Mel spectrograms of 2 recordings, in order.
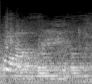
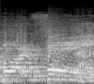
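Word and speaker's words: Barfée: Returning after last season's tragic setback, William Barfy. It's pronounced Barfay. There's an accent aigu.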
